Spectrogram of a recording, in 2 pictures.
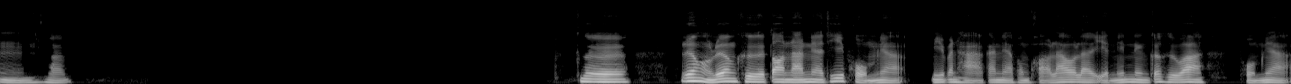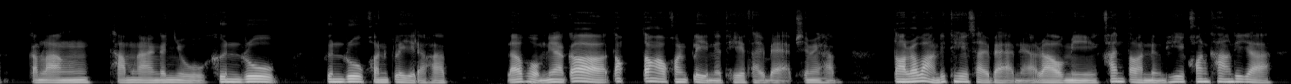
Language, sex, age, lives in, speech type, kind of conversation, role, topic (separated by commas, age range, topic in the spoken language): Thai, male, 25-29, Thailand, conversation, advice, user, ฉันควรให้คำติชมเพื่อนร่วมงานอย่างไรให้เขาไม่รู้สึกเสียใจ?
